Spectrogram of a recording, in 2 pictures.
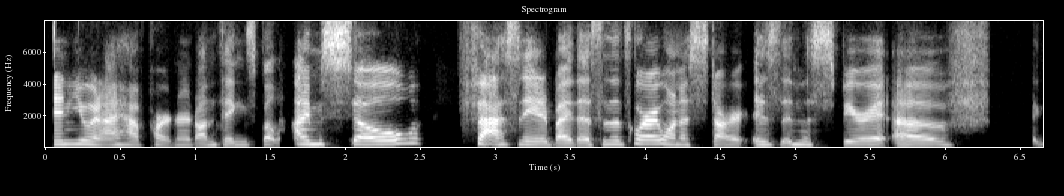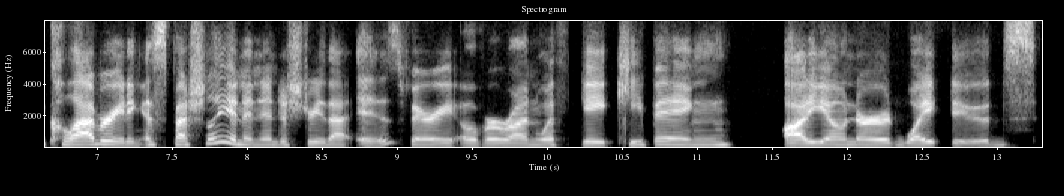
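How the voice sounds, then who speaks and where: A woman's voice: on the low side, normal speed, no echo, clean studio sound. A woman hosting a podcast, chatting in a casual interview with frequent laughs. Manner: animated, laughing often. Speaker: podcast host.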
